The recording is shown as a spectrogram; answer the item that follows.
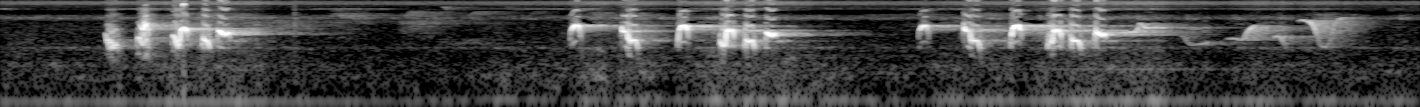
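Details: Song of a bulbul called dok taeng, meant for training young birds and luring fierce wild birds: three separate phrases of quick mellow notes, the last trailing off into thin, rising squeaks.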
